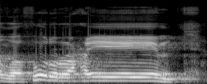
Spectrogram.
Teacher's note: Ghafurur rahim ada tanwin bertemu dengan ro, idgham bila guna. Idgham artinya masuk, tanwin masuk ke ro, kemudian bila guna tidak berdengung.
